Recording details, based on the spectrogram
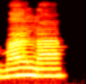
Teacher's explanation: Tidak ke atas suara huruf lam. Lam istifal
